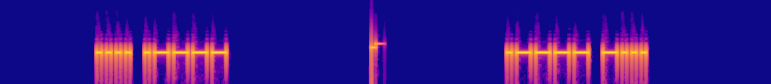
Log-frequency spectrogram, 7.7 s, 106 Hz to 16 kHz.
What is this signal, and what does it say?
Morse code, heard as a keyed tone, about 25 wpm, 700 Hz. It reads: H1 1B
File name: Two Letter-Number Combinations - 25wpm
